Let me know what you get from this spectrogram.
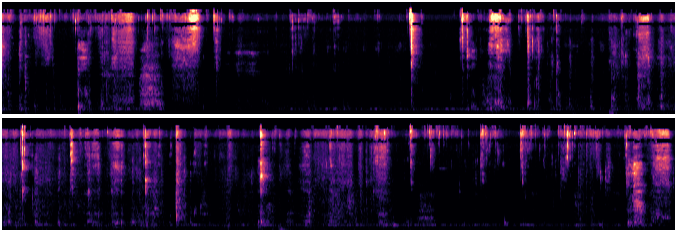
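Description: Close-miked eating sounds: wet chewing and lip smacks with irregular soft clicks, as rice and pork trotters are eaten by hand.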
